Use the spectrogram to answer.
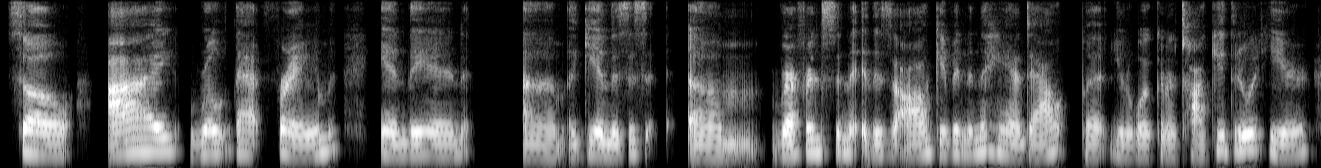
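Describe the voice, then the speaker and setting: A woman's voice: fairly low pitch, steady tone, moderate pace, vocal fry. A woman educator hosting a podcast, explaining a writing lesson in a chatty way, laughing at herself, with many ums and restarts. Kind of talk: casual teaching talk.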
